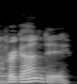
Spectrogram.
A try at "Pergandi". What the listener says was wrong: It's actually Pergandi. It's a long A.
